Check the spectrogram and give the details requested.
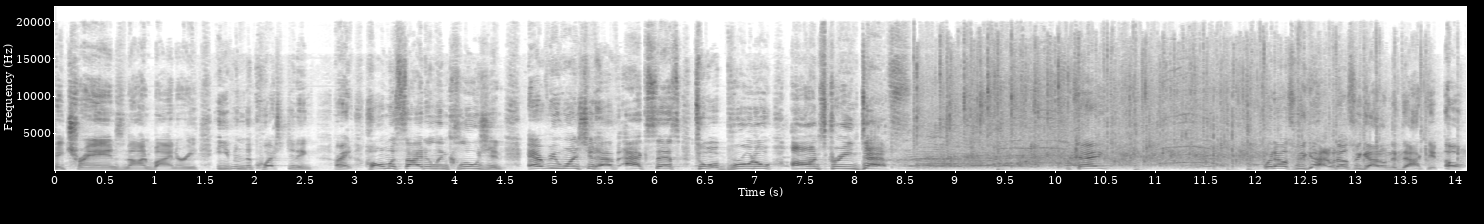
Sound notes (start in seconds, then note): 8.3 cheering and applause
